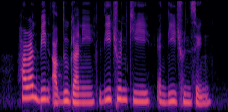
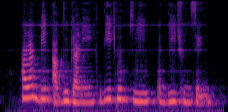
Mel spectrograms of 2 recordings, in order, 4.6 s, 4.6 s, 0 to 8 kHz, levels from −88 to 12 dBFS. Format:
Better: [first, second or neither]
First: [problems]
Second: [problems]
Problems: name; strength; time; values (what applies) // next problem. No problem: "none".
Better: first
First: none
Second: noise reduction (neural separator model SepFormer DNS4)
